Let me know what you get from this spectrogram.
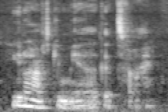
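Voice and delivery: breathy unvoiced whispered aside. Vlogger whispering Tiffany's refusal of the hug.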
